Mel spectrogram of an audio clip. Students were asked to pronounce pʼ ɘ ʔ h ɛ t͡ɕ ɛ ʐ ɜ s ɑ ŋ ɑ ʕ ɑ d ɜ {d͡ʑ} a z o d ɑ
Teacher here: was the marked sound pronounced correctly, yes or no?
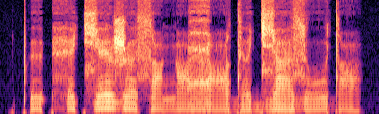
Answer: yes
